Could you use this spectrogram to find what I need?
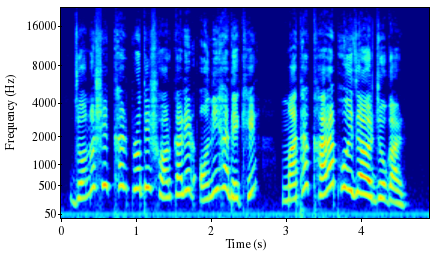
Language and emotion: Bengali, angry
